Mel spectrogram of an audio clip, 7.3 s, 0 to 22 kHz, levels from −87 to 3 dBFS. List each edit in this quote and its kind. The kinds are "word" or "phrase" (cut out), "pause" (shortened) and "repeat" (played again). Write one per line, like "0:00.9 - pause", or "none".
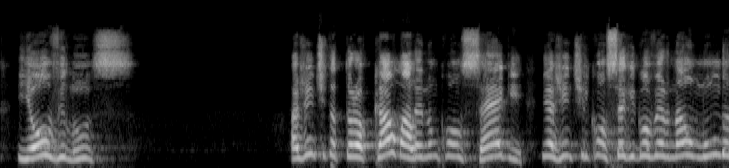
0:03.3 - word
0:04.1 - word
0:05.8 - word

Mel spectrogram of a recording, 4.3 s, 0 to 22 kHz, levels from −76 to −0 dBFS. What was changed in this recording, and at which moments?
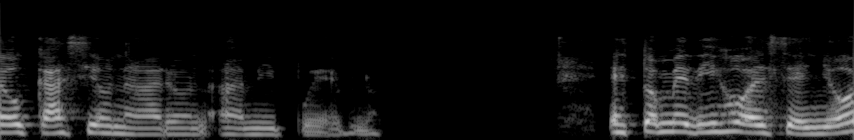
none

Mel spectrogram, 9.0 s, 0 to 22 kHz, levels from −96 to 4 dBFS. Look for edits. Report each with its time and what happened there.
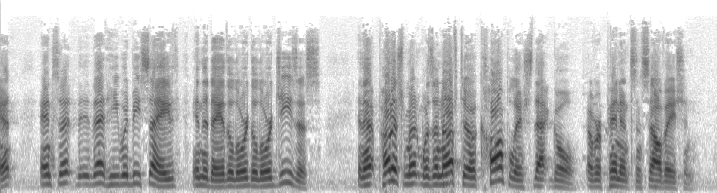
0:02.3 - pause
0:03.1 - repeat
0:07.3 - pause

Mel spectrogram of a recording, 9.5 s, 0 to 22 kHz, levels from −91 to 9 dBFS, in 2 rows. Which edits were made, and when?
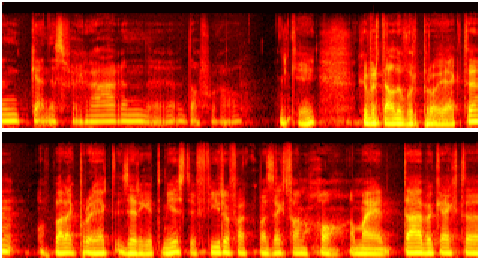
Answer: none

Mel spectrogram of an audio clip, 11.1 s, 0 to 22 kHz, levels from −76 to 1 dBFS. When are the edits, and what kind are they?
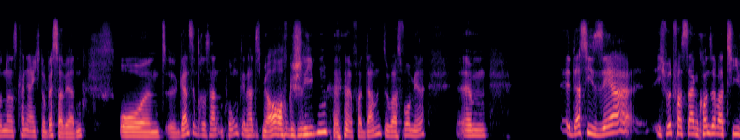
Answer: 0:01.7 - pause

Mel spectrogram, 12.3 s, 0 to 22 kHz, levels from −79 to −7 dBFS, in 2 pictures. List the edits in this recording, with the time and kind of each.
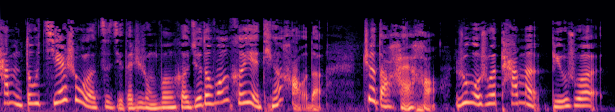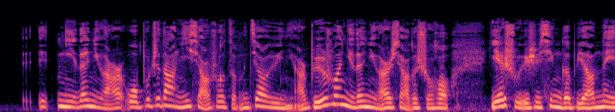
0:04.5 - pause
0:06.7 - pause

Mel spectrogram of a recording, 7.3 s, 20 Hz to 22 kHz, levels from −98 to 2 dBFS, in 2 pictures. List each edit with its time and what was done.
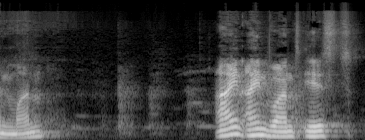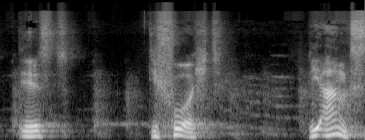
0:03.8 - repeat

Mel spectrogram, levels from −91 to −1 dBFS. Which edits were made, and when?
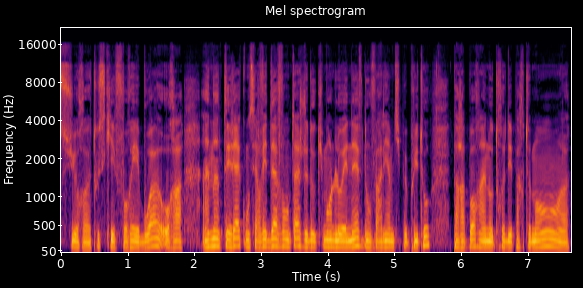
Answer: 0:04.7 - word

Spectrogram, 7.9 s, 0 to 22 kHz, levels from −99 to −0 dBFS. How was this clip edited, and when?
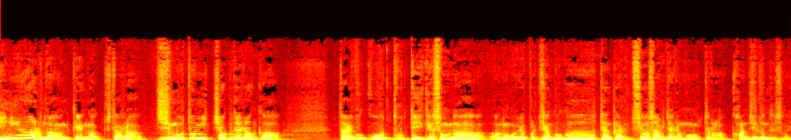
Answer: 0:01.4 - phrase

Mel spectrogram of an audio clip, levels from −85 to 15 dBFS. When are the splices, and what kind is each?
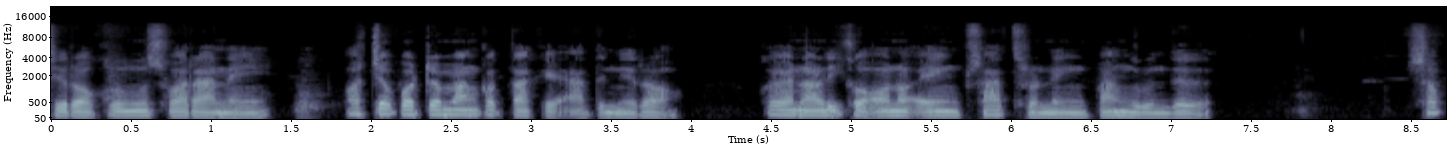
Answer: none

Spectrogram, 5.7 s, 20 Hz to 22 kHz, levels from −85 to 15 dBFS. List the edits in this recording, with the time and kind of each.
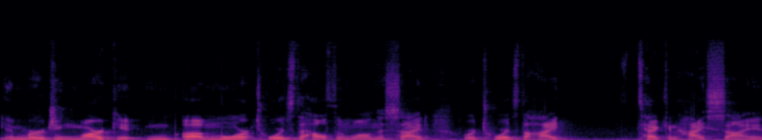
0:01.9 - word

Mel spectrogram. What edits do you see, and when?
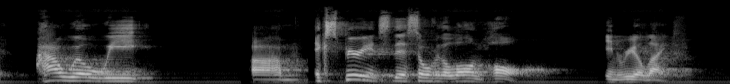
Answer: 0:03.1 - pause

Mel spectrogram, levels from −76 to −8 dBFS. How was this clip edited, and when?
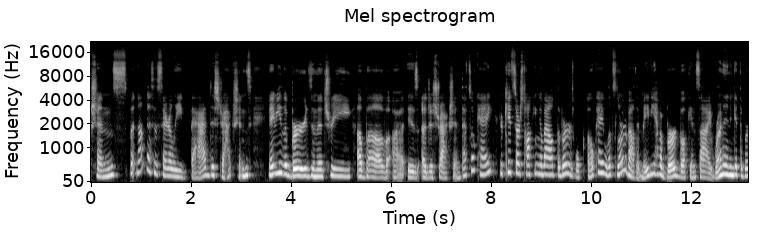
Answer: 0:05.3 - pause
0:08.1 - pause

